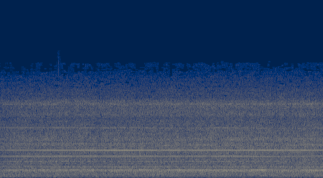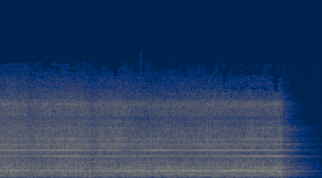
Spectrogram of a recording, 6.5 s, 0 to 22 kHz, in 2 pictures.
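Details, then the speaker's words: Pump motor measuring 95 dBA: loud steady hum with a ladder of even buzzing tones at 100 Hz harmonics, no knocking; electrical motor vibration radiated by thin panels, fixed by retrofitting laminated damped steel. "when we looked at it it was 95 DBA and the diagnosis showed that most of the noise was electrical vibration radiated by thin panels"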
